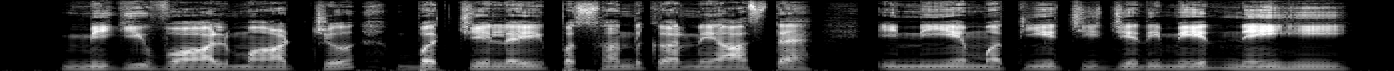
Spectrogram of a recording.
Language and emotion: Dogri, surprised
